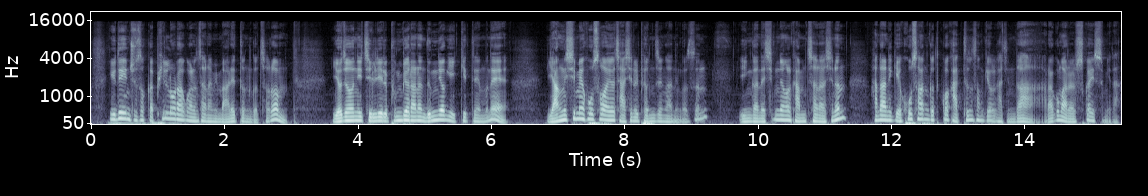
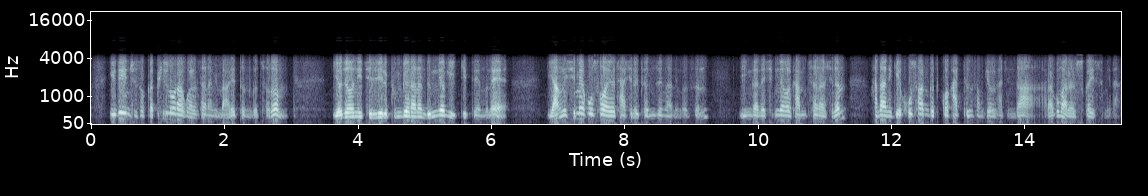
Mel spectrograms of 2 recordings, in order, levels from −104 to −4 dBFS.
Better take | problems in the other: first | phone-call audio; poor line; nothing above 4 kHz

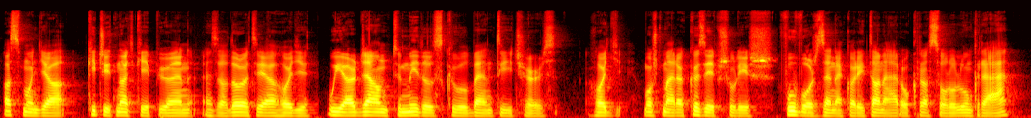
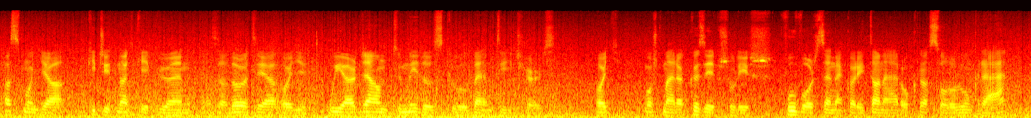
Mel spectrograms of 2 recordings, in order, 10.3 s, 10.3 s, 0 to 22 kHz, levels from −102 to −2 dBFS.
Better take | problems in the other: first | wind noise on the microphone; heavy; 8 dB below the speech

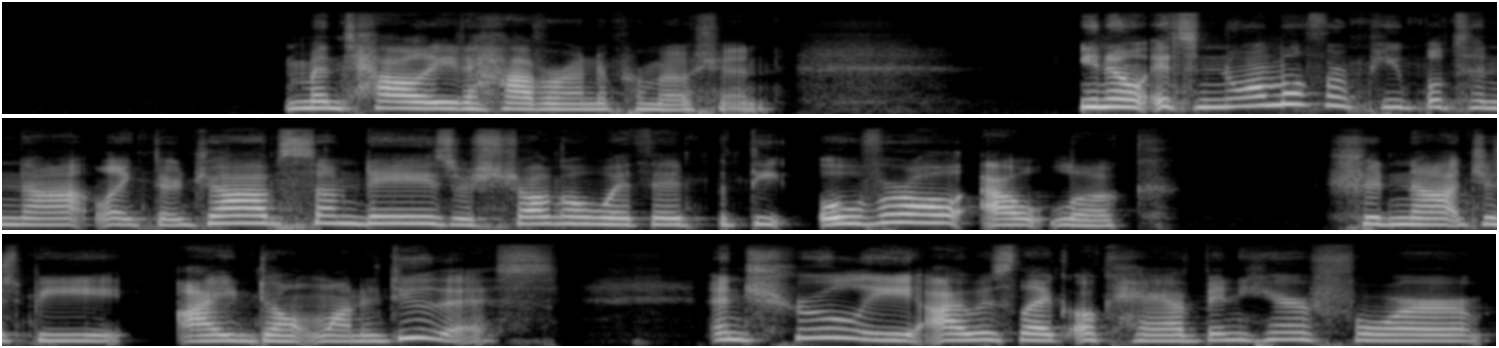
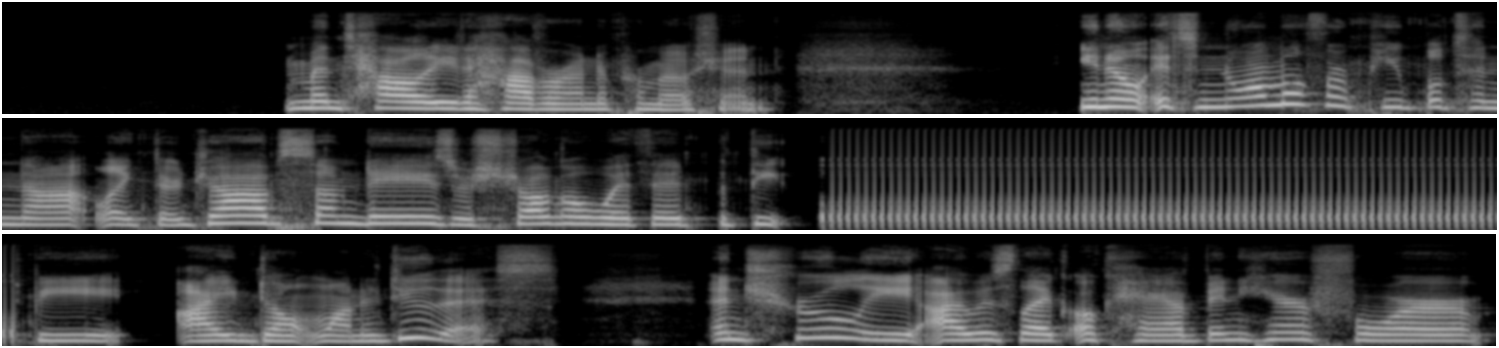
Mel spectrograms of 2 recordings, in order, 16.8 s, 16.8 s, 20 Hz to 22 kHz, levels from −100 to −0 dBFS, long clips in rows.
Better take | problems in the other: first | audio freezing; at 8.5 s for 2.5 s

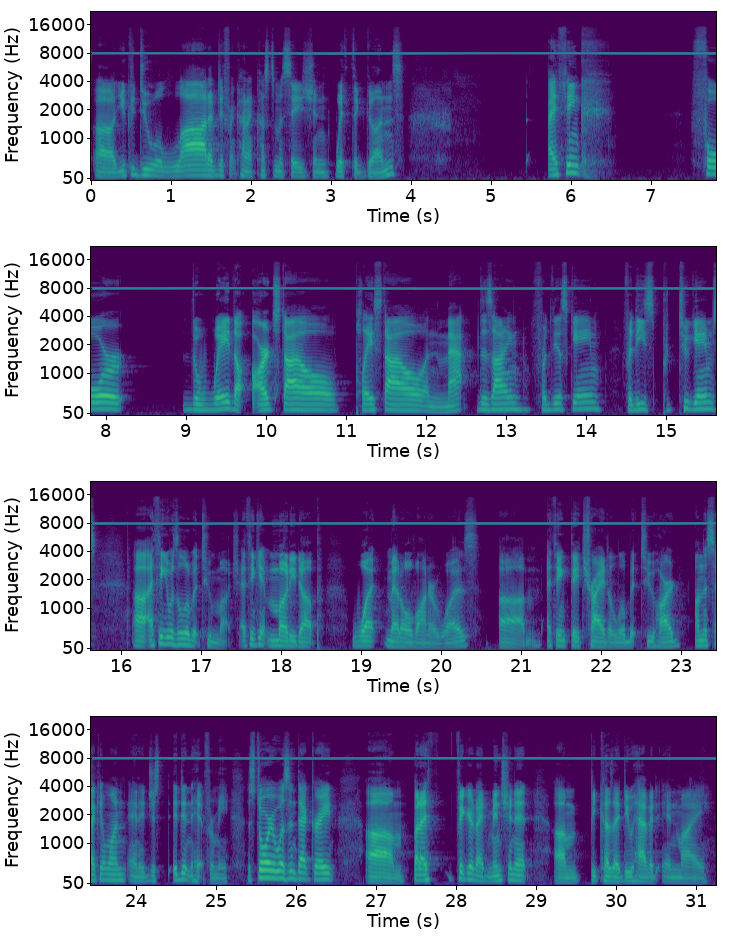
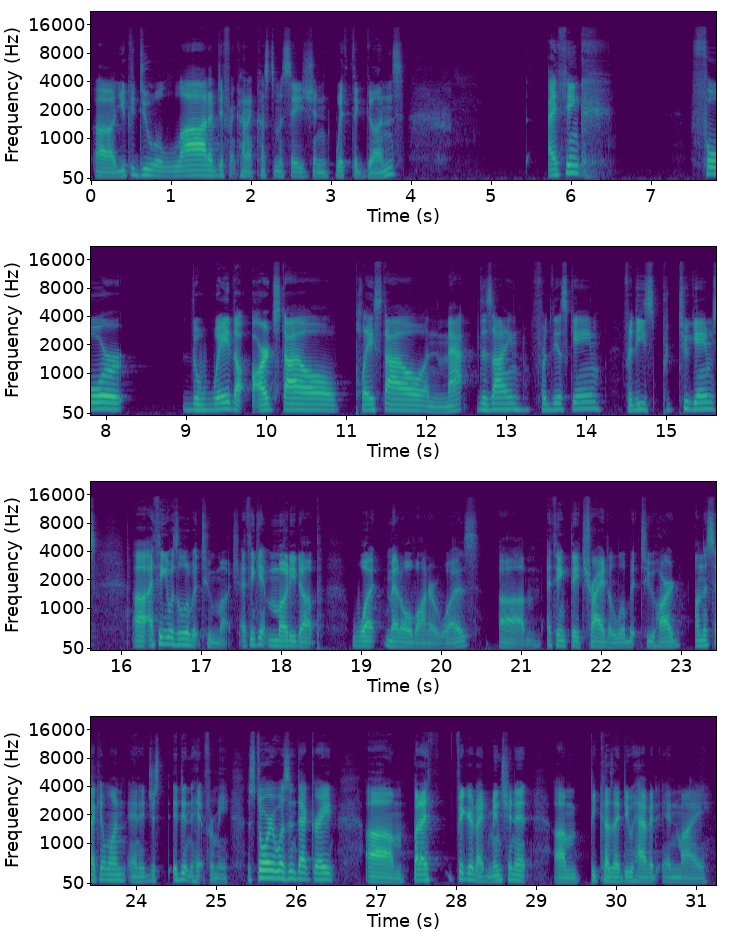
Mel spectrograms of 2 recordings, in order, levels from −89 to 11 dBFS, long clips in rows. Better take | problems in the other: second | high-pitched whine; loud; throughout; 8 kHz, 10 dB below the speech

